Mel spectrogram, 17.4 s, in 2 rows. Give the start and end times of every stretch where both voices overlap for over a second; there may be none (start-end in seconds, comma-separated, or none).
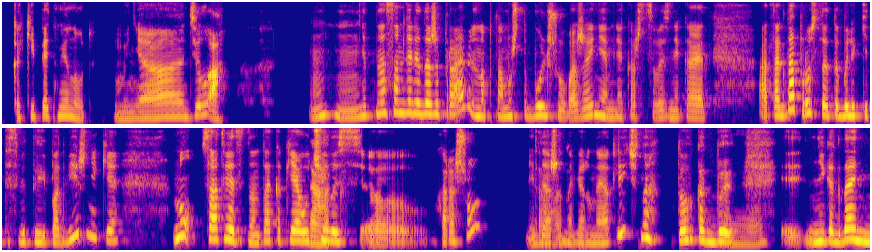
none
